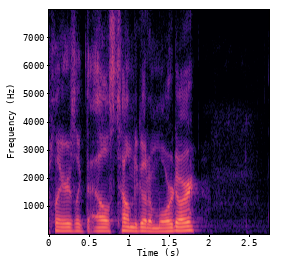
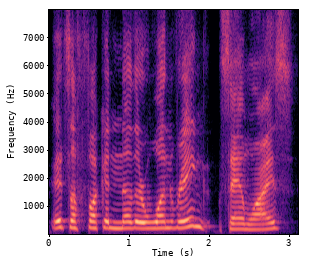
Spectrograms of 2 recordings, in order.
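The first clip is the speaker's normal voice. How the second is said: higher and louder, rising at the end; excited exclaim; 8 semitones higher, 5 dB louder than usual. Retold or imitated. Frodo tells Samwise about the new ring, high and excited. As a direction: burst out with the news. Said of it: "It's like".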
